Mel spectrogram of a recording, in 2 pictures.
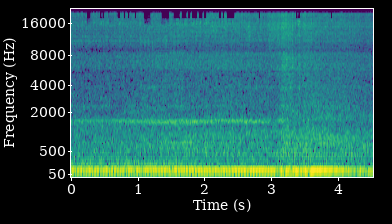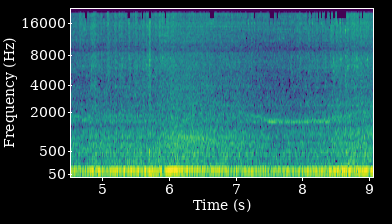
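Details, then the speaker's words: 1987 Buick Grand National after fuel injector, regulator and ECM chip replacement, fuel pressure about 33 psi (40 with vacuum line off); low uneven idle sags as throttle opens, popping through intake, almost stalling; off-idle hesitation, worse with more throttle. "Hesitating off idle, popping through the intake. It's almost stalling."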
